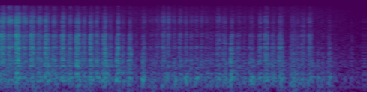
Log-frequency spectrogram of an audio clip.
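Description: A metal pen nib in a wooden holder scratches ink hatching strokes across a flat sheet of drawing paper on a table. A rapid, uneven run of short, dry, bright scratches fades slightly toward the end.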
